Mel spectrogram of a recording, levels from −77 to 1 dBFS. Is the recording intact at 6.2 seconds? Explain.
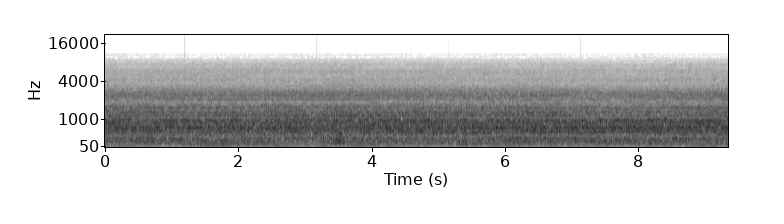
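Yes, the audio is intact at 6.2 seconds, with no fault present at that moment.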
